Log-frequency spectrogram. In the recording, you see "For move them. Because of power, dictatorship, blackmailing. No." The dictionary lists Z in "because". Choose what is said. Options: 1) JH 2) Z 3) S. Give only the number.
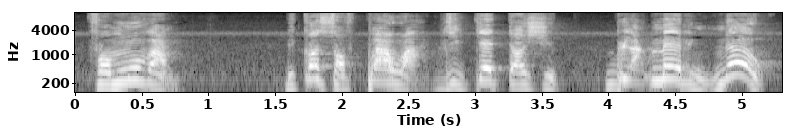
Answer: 3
